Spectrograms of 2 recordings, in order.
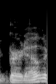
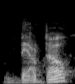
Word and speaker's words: Berto: name is mr berto everybody says mr birdo it's actually pronounced berto i had to pronounce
